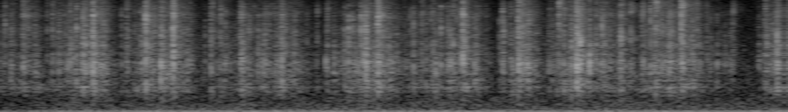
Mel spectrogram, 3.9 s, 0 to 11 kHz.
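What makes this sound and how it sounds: A small solid plastic 3x3 Rubik's cube is held in both hands while fingertips rapidly twist its layers. The result is a quick, continuous stream of bright plastic clicks and rubbing with almost no low end, each click dying away almost instantly.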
